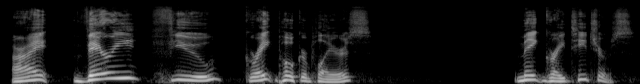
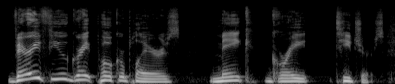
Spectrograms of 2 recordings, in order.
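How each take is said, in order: First: Slow, every word weighted; slow emphatic statement. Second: Said in the usual way. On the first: Real, not acted. To viewers, stating number one slowly and emphatically. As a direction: spell out the main point slowly.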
